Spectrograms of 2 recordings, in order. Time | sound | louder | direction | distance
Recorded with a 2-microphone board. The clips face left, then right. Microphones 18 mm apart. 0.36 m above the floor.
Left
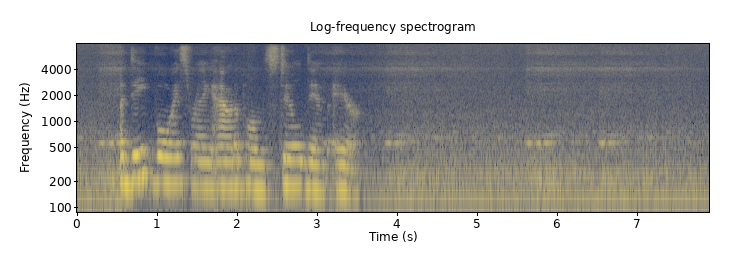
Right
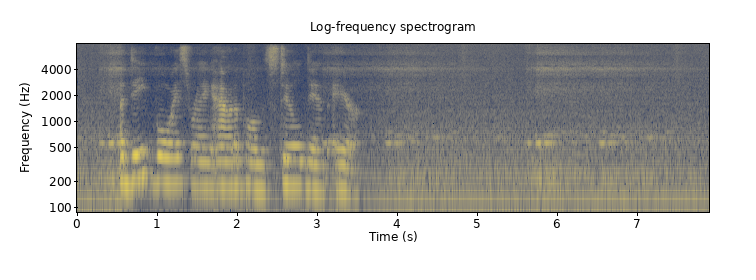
0.5 | a woman speaking | left 2 dB | 15° right (ahead or behind) | 0.9 m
